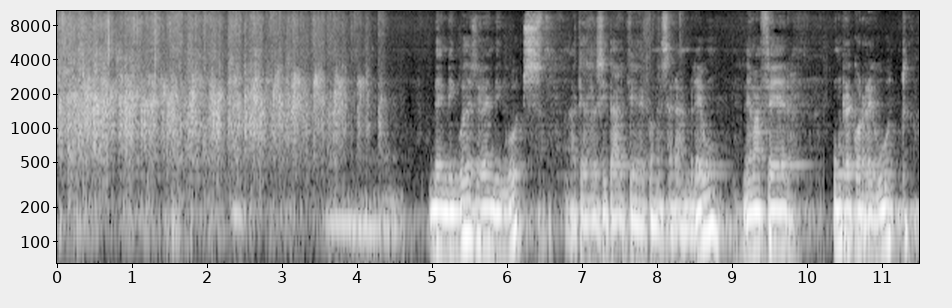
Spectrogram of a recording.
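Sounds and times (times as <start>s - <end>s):
audience applause: 0.0s - 4.6s
speech: 5.0s - 11.4s.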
